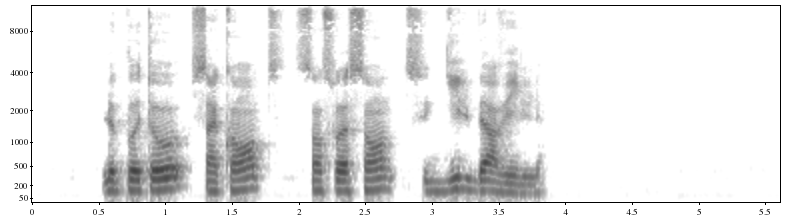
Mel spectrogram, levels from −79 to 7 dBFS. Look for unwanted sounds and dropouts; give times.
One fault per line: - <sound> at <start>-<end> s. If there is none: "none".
none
